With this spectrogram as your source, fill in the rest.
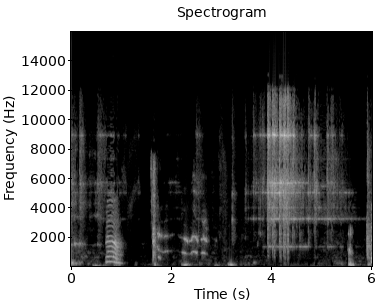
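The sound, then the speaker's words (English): A small bell falls off a desk with a bright, high metallic jangle that rings for about a second. A voice is heard before it amid other scattered sounds. “Oh, my bell fell off my desk.”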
